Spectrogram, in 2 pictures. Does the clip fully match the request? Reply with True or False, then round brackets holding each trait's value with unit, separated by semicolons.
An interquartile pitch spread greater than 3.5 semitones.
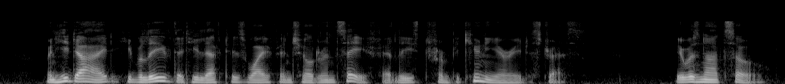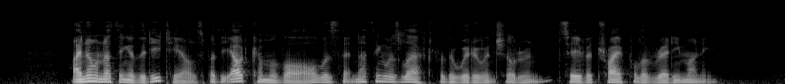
False (3.2 semitones)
